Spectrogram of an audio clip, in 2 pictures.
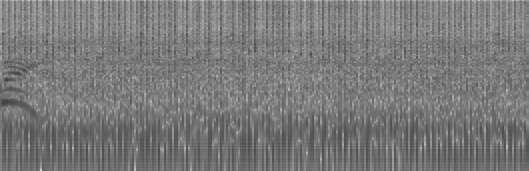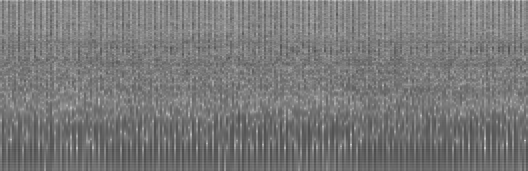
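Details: Craftsman snow blower with Tecumseh engine, cold start on midway choke: small single idles unevenly about three beats a second with stumbles and hesitations, never quite stalls; rough running when cold.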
